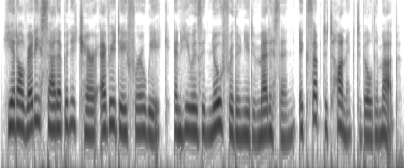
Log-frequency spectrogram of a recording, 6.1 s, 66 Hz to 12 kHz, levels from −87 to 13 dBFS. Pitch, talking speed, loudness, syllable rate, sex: 210 Hz, 275 wpm, -19 LUFS, 6.7 syllables/s, female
